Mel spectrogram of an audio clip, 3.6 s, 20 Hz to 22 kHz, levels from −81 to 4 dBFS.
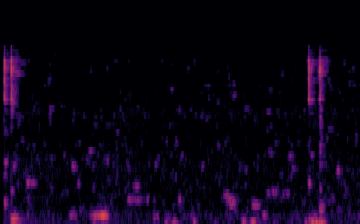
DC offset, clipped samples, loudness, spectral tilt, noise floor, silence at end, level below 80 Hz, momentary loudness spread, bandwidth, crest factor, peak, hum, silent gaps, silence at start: under 0.1%; under 0.1%; -38 LUFS; -2 dB/octave; -58 dBFS; 0 s; -54 dBFS; 23 LU; 10.5 kHz; 32 dB; -10 dBFS; none; none; 0 s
